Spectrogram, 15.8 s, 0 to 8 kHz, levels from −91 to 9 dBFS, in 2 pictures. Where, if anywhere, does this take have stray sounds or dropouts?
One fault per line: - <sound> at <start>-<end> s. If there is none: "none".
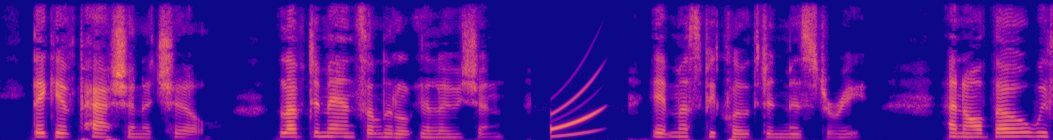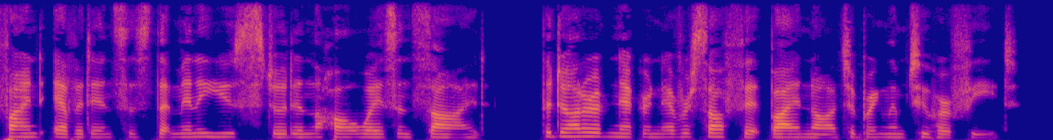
- chirp at 4.1-4.6 s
